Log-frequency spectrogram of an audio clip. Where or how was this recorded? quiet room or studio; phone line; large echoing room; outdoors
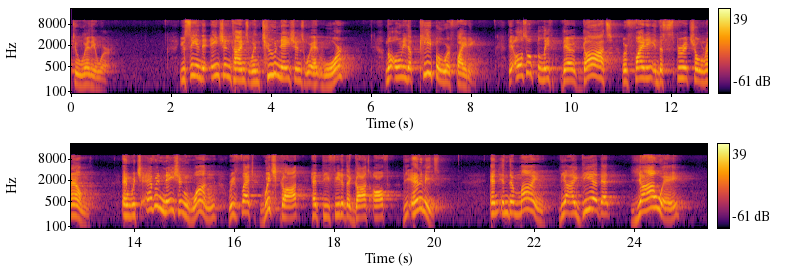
large echoing room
